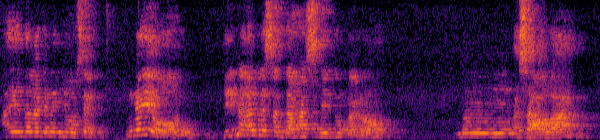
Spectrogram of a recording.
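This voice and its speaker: High-voiced joking pastor in echoey hall. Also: male voice, unhurried. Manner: animated, joking storyteller acting out quotes. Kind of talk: sermon storytelling. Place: church hall. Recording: very echoey hall, distant mic.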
